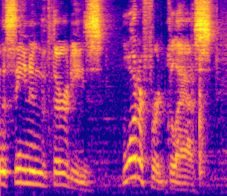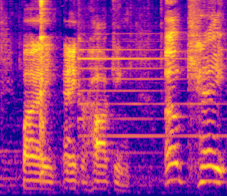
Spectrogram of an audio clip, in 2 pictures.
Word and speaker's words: Waterford: me waterford w-a-t-e-r and people in my neck of the woods pronounce that word water so uh being a proud south jersey native i would say waterford but everybody would laugh at that so water waterford glass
